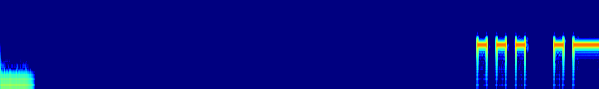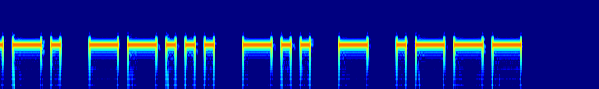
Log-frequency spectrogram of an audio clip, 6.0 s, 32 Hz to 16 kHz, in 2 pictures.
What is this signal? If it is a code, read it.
Morse code, heard as a keyed tone, about 25 wpm, 700 Hz. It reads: SP7DTJ
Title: DXCC-100 Call Signs - 6 Characters - 25wpm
